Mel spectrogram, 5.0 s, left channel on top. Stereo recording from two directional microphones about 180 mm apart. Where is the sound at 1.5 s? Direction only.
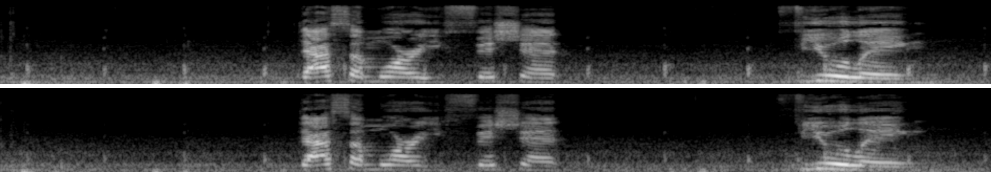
10° left (ahead or behind).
